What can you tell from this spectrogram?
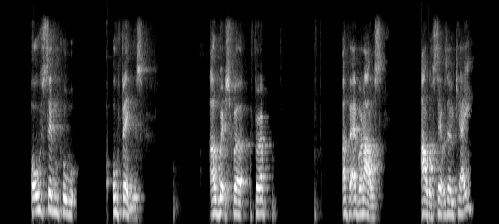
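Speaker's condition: Stammer; better when comfortable with people around, more articulate when recording for social media; repeated sounds, blocks

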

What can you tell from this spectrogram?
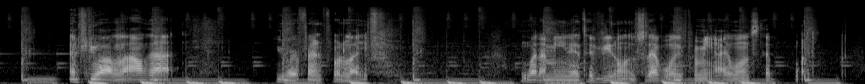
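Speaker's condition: Cerebral palsy; pre-op sedatives

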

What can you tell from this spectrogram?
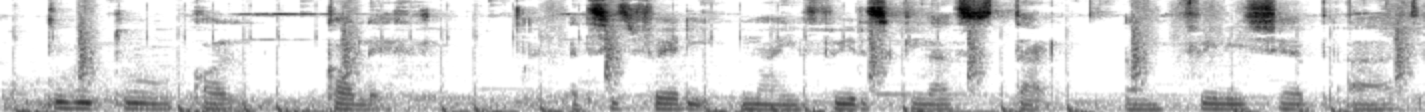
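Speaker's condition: No condition

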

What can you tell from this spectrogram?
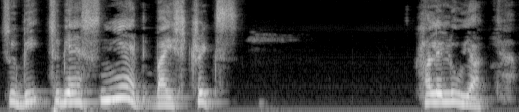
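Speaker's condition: No condition

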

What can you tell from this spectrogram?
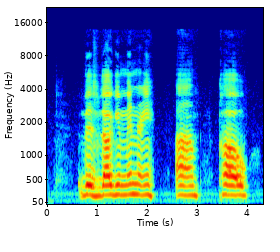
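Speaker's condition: Cerebral palsy; speech not affected by disability

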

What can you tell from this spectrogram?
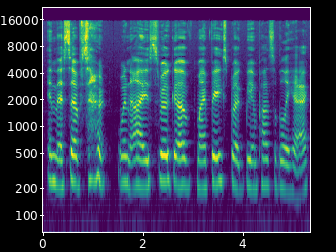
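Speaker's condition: Friedreich's ataxia; spits when talking or laughing

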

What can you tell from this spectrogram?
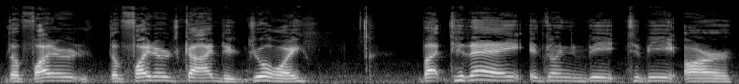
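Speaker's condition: Cerebral palsy

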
